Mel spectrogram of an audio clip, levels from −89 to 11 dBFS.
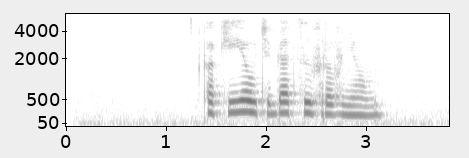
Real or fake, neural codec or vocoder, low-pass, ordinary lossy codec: real; none; 5.4 kHz; none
